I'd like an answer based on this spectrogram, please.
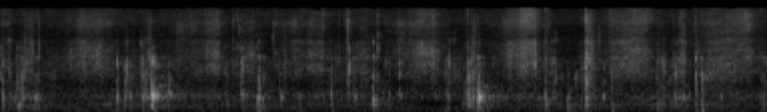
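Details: English cream golden retriever, a male, licking a peanut-butter-covered Orapup tongue-cleaning brush taped to a tile floor indoors; wet, smacking lick sounds in irregular bursts, roughly every two seconds, in a small room.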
